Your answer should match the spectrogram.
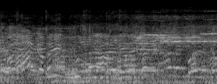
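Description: A crowd of many voices talking and calling out over one another, with no single voice standing out.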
